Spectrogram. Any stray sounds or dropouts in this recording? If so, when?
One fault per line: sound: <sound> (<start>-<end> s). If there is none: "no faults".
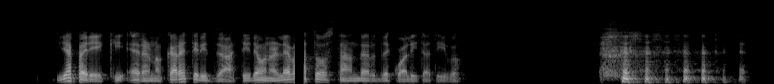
sound: dropout (2.9-3.0 s)
sound: laugh (6.0-7.5 s)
